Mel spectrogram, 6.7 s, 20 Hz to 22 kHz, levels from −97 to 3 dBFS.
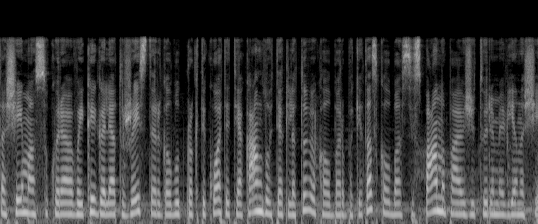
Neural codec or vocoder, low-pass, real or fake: vocoder, 24 kHz, 100 mel bands, Vocos; 10.8 kHz; fake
